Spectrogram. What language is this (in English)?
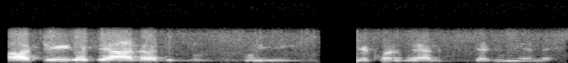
Odia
